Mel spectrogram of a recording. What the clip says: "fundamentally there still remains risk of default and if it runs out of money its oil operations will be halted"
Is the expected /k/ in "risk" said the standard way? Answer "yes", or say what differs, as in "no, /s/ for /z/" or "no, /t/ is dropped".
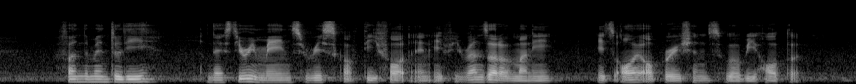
yes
